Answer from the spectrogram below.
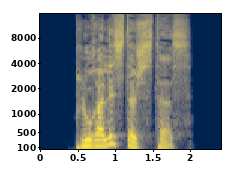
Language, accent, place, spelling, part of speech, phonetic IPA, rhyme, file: German, Germany, Berlin, pluralistischstes, adjective, [pluʁaˈlɪstɪʃstəs], -ɪstɪʃstəs, De-pluralistischstes.ogg
- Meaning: strong/mixed nominative/accusative neuter singular superlative degree of pluralistisch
